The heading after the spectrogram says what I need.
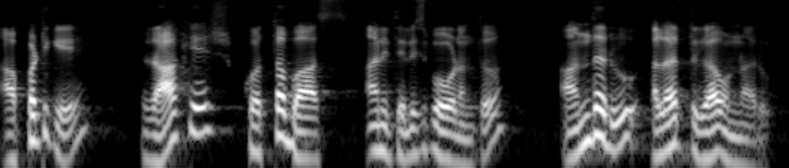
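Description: A man's voice: mid-range voice, sing-song, moderate pace. A man reading an audiobook novel aloud as its narrator, giving each character a voice of his own. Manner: voices every character himself. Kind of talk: scripted narration.

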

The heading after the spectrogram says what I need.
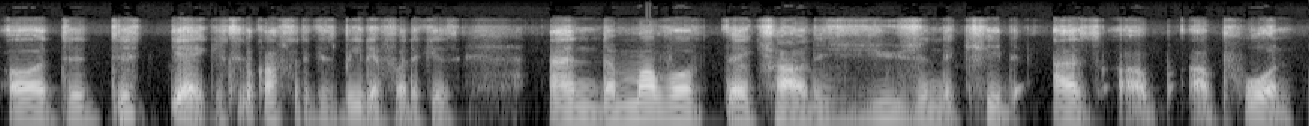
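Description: A man with a London roadman accent speaks in a husky, mellow voice, close and dry. He talks casually in street slang, emphatic and opinionated, repeating himself and tagging points with little questions to the listener. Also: mid-range voice, steady tone, a little fast, no room sound. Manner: emphatic, repeats phrases, seeks agreement with tag questions. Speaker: podcast host.

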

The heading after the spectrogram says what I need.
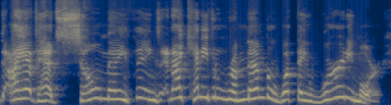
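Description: A middle-aged man co-hosting a podcast in casual chat, animated and acting out parents yelling. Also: very high-pitched, a little fast. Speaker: podcast co-host.

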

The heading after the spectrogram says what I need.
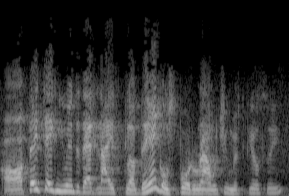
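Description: A woman's voice: on the low side, animated, quick pace, dull audio, faint music behind, natural voice. A woman playing a folksy, shrewd housemaid. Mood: coaxing. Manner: folksy dialect speech, coaxing questions. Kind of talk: 1950s radio sitcom acting. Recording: hissy old radio broadcast recording.

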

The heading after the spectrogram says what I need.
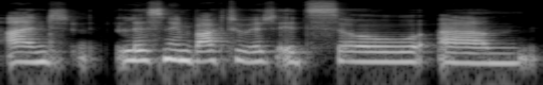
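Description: A woman's voice: medium pitch, level tone, slow, clear, resonant tone. A woman with a Galway accent from the west of Ireland, hosting a casual interview in a hesitant, stop-start way. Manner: hesitant, many ums and broken-off phrases. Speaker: podcast host.

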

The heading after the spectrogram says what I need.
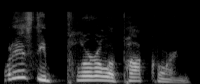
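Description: Male podcast co-host, slightly high voice, dry close mic, joking and rambling. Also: wildly swooping pitch, normal speed, a little mellow, dry recording. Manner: joking, rambling, laughs often. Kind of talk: casual chat.

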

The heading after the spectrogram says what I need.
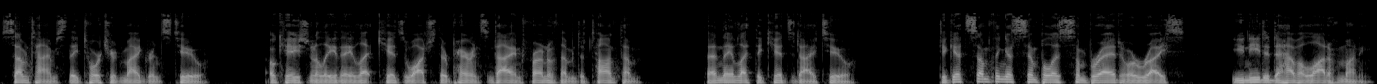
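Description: Deep-voiced man reading a grim story. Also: moderate pace, no room sound, clean studio sound. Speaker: storyteller narrator. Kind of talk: scripted first-person horror narration.

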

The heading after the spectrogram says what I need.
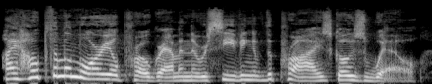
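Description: A woman's voice: medium pitch, animated, close to an everyday voice. An actress playing a bitter middle-aged ex-girlfriend who taunts a dead man's daughter with her memories, in an audio play. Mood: scornful. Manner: slow, taunting storytelling. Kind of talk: amateur radio drama acting.

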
